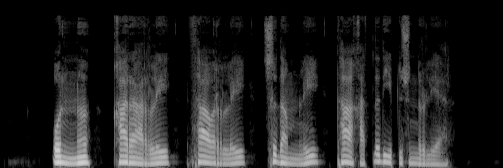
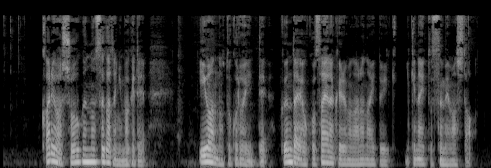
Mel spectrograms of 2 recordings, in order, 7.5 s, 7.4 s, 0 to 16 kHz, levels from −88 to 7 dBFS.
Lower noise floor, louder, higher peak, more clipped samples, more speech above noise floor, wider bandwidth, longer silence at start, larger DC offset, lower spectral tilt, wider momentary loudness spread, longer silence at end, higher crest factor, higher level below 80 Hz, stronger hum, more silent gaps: first, -88 dBFS vs -58 dBFS; about the same, -23 LUFS vs -24 LUFS; about the same, -4 dBFS vs -6 dBFS; neither; first, 67 dB vs 34 dB; about the same, 11 kHz vs 11.5 kHz; first, 0.8 s vs 0.65 s; neither; first, -8 dB/octave vs -4.5 dB/octave; about the same, 16 LU vs 14 LU; first, 0.85 s vs 0.3 s; about the same, 18 dB vs 20 dB; about the same, -46 dBFS vs -42 dBFS; neither; neither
